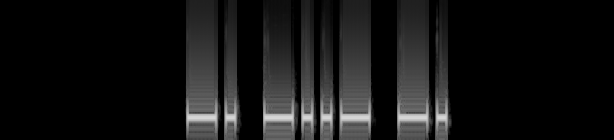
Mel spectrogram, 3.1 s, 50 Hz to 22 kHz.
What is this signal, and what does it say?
Morse code, heard as a keyed tone, about 25 wpm, 700 Hz. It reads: NXN
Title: USA Call Sign Postfixes - 3 Letters 25wpm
